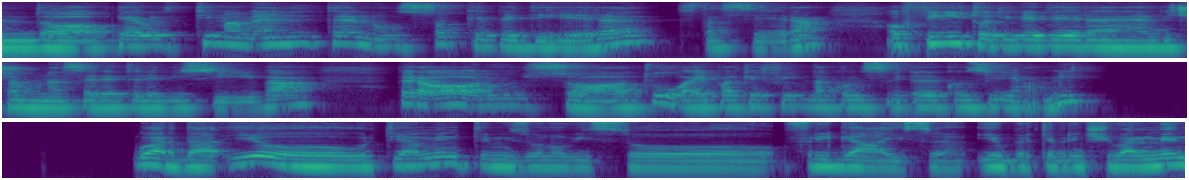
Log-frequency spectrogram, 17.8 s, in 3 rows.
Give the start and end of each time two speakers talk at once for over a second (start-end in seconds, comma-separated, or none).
none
